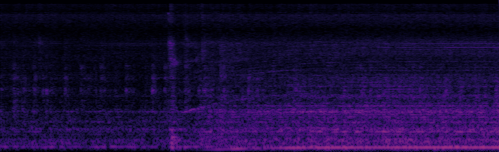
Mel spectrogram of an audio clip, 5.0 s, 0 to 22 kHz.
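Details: Navien NCB-240 boiler, recorded after service: a soft thump, then a deep drone that settles into a loud, even low hum of the combustion fan running noisily; cause suspected, not confirmed.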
